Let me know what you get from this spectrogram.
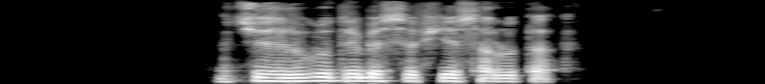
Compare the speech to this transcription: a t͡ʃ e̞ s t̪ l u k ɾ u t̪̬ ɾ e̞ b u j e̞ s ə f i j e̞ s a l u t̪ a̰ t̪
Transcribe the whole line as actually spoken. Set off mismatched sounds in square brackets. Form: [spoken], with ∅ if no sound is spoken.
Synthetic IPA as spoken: a t͡ʃ e̞ s t̪ l u k ɾ u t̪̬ ɾ e̞ b u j e̞ s ə f i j e̞ s a l u t̪ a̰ t̪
